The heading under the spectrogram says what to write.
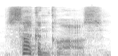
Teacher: heavy-handed if the compound words is comprised of number and noun then primary stress is on the second word secondary stress is on the first word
